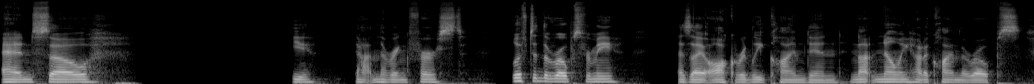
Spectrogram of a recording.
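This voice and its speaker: A man's voice: fairly low pitch, little pitch movement, takes it slowly, pauses often, clean tone. A man on a podcast reading comedic fan fiction aloud, breaking into laughter as he goes. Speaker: podcast co-host.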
